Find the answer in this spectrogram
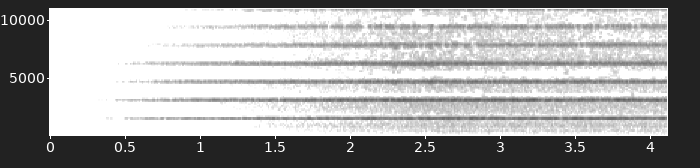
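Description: Steady high-pitched electronic tone with a faint hiss beneath it, fading in from silence over the first two seconds and then holding at one pitch.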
